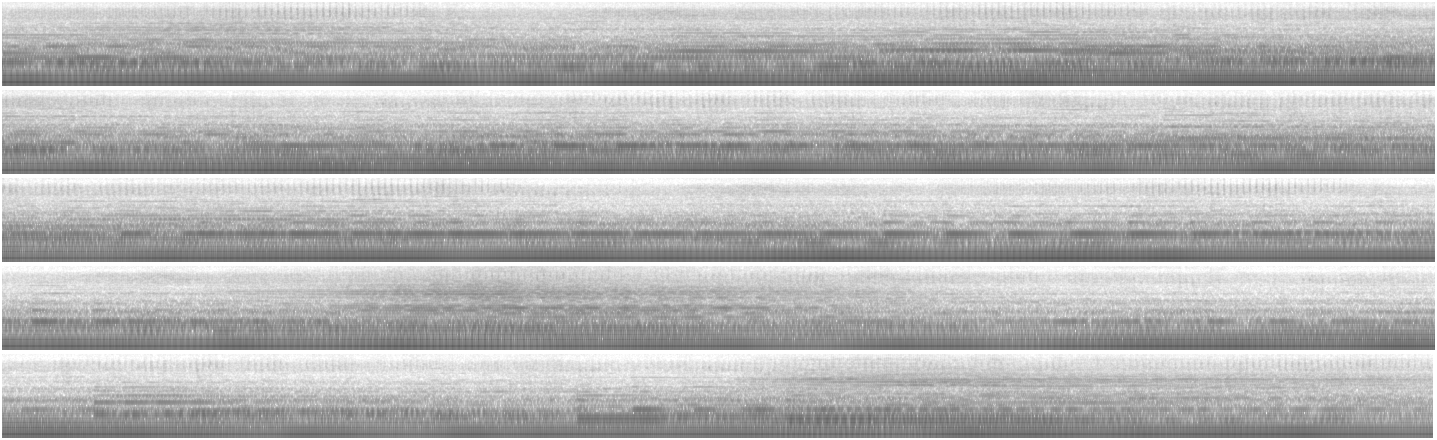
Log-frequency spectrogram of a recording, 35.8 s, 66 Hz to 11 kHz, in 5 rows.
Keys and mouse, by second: 0.3 click, 1.2 KP_5, 1.4 KP_0, 1.5 KP_0, 2.0 Return, 3.3 click, 3.6 space, 7.0 space, 9.1 click, 9.9 KP_1, 10.1 KP_0, 10.2 KP_0, 10.4 Return, 11.5 click, 11.7 space, 13.5 space, 14.8 alt+click, 15.8 click, 16.6 KP_5, 16.6 space, 16.6 KP_0, 16.9 Return, 18.1-19.2 drag, 18.2 space, 18.4 space, 19.5 space, 20.8-26.1 alt+drag, 30.2 click, 30.9-31.8 alt+drag, 34.9 click.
